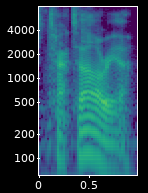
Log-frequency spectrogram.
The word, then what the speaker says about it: Tartaria: Like I was told right at the very beginning that we don't pronounce the first R, that it's Tataria, or it's Mm, Tartaria, or it's Tartaria.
